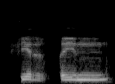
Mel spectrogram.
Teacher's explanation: it's best to read with tarqiq when joining to the next word because then the kasra appears. Firqin, so the cause of the fatness of the qaf is gone, so it's best to read with tarqiq.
